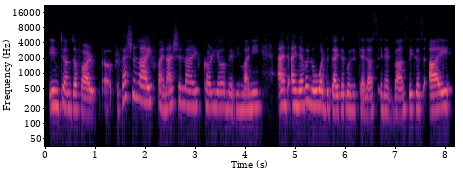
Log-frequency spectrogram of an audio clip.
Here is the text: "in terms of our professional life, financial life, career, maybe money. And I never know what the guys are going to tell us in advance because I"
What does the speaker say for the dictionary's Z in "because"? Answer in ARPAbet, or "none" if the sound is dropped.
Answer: Z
